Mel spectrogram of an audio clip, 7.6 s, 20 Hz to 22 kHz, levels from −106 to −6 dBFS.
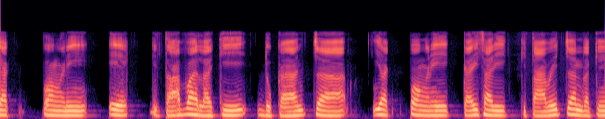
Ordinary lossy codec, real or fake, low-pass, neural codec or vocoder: none; real; 7.2 kHz; none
